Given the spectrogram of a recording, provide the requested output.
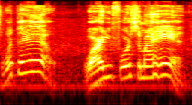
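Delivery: What the hell? thrown up high, fed up; exasperated outburst. Real, not acted. Annoyed by FanDuel's strikeout line.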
